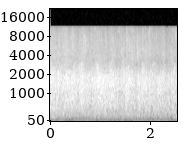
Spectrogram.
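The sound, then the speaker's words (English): A crowd at Asbury in Wilmore applauds the Zealous class for its service work, a dense, even wash of many hands clapping that holds at a constant moderate loudness for a few seconds with no voices rising above it. “You can clap and say this is cool.”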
